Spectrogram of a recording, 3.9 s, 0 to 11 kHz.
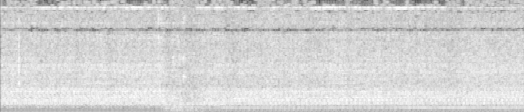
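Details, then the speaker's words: Small generator after carburetor replacement, under load, running on old gas from its tank and holding 59.9–60 Hz with no surging; steady even drone with no rise and fall in speed; normal running. "59.9. Nothing wrong with that, folks. 60 now. That's all right. Anywhere in that area is perfect. No more surging."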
